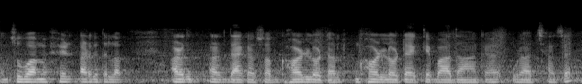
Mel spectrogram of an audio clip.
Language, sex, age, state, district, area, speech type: Maithili, male, 60+, Bihar, Purnia, rural, spontaneous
